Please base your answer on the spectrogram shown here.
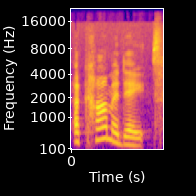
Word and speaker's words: accommodate: First syllable is ack, ack. Second syllable is calm, k, Third syllable is mo, o. Fourth syllable is date, d, a, t. Silent final e. How will we mark accommodate?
